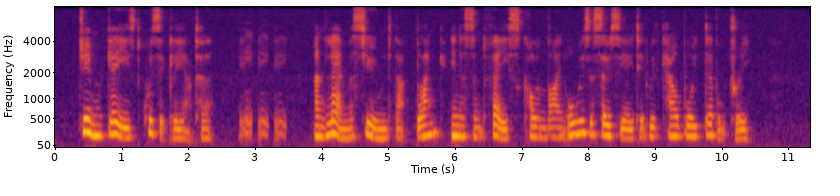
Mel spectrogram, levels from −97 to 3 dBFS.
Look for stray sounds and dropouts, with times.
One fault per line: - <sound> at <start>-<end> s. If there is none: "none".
- laugh at 2.8-3.5 s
